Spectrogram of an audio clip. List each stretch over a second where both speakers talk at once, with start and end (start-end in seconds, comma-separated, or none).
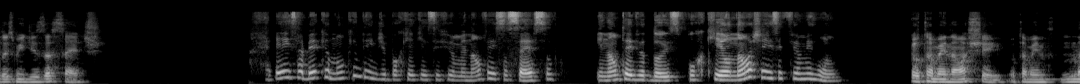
none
